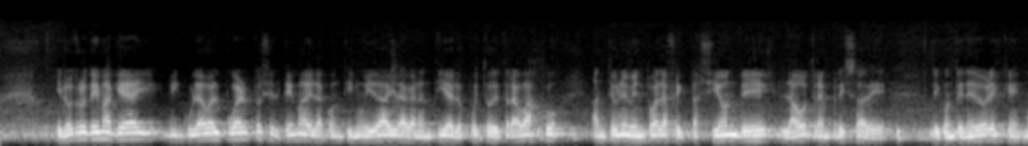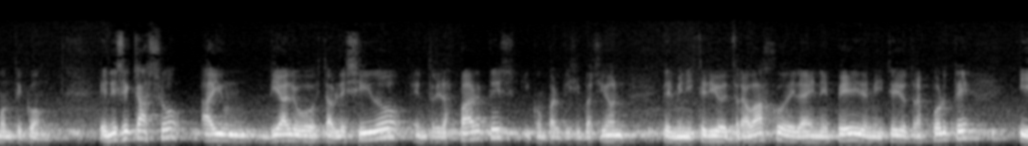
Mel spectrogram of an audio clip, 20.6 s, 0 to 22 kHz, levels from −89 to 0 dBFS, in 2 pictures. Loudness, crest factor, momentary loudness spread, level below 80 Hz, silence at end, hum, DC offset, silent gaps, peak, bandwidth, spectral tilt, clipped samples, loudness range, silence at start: -15 LUFS; 12 dB; 9 LU; -64 dBFS; 0 s; none; under 0.1%; none; -2 dBFS; 3.7 kHz; -10.5 dB/octave; under 0.1%; 2 LU; 0 s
